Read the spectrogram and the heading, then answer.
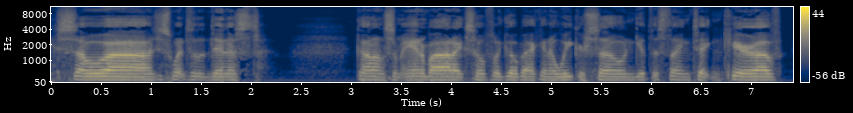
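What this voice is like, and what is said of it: Muffled, mumbling speech. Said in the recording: “tell from my voice. I'm currently doing my best impression of Marlon Brando in The Godfather ... I feel like I have a golf ball in my cheek”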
